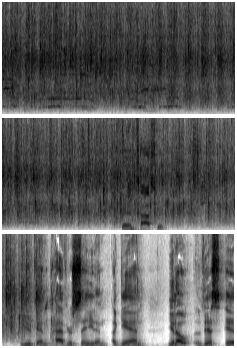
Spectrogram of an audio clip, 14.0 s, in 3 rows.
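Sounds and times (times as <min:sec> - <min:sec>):
audience applauding, hand clapping: 0:00.0 - 0:10.6
speech: 0:07.0 - 0:08.1, 0:09.7 - 0:13.9.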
